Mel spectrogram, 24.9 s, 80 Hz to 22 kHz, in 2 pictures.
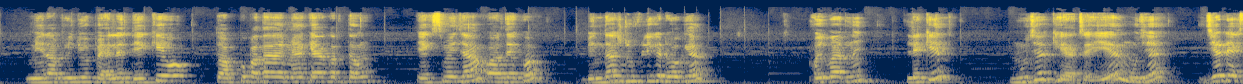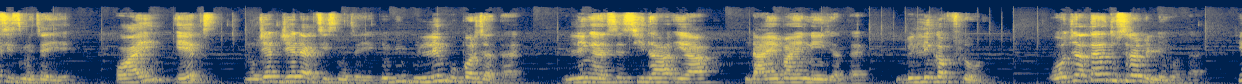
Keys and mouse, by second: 0.6 middle click, 1.1-2.0 ctrl+middle drag, 3.4-4.7 drag, 5.4-6.3 middle drag, 7.2 ctrl+z, 8.3-10.3 middle drag, 14.3 middle click, 14.8 shift+middle click, 15.7 middle click, 22.7-24.6 middle drag.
